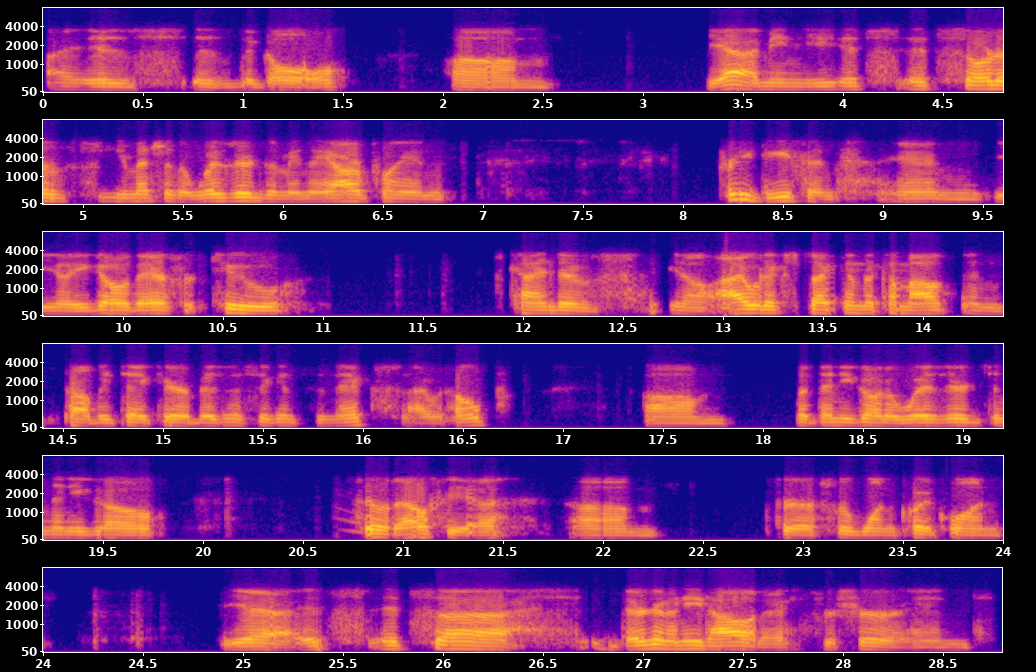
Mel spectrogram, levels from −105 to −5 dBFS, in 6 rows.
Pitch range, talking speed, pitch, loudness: 105-120 Hz, 175 wpm, 110 Hz, -24 LUFS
